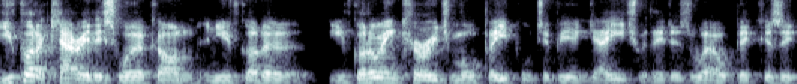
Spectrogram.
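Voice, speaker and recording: The delivery has a British accent and a very fast pace. There are hardly any pauses. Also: man, medium pitch for a man. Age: 60s. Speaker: event host. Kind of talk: casual chat. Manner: animated, repeats words.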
